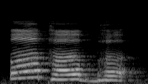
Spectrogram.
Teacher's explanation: तो फ बोलते समय आपके दोनों होंठ जो है वो यूज होते हैं, तो इसलिए वैसे भी जो प वर्ग है उसका उच्चारण स्थान आपका ओष्ठ होता है।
